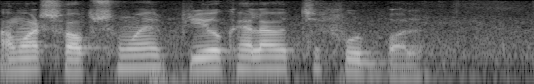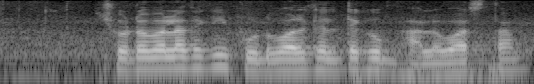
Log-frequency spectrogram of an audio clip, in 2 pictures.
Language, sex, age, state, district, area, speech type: Bengali, male, 18-30, West Bengal, Kolkata, urban, spontaneous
